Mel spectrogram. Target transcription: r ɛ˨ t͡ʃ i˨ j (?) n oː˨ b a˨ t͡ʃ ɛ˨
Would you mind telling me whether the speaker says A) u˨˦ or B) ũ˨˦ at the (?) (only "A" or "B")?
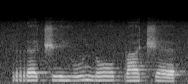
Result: A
